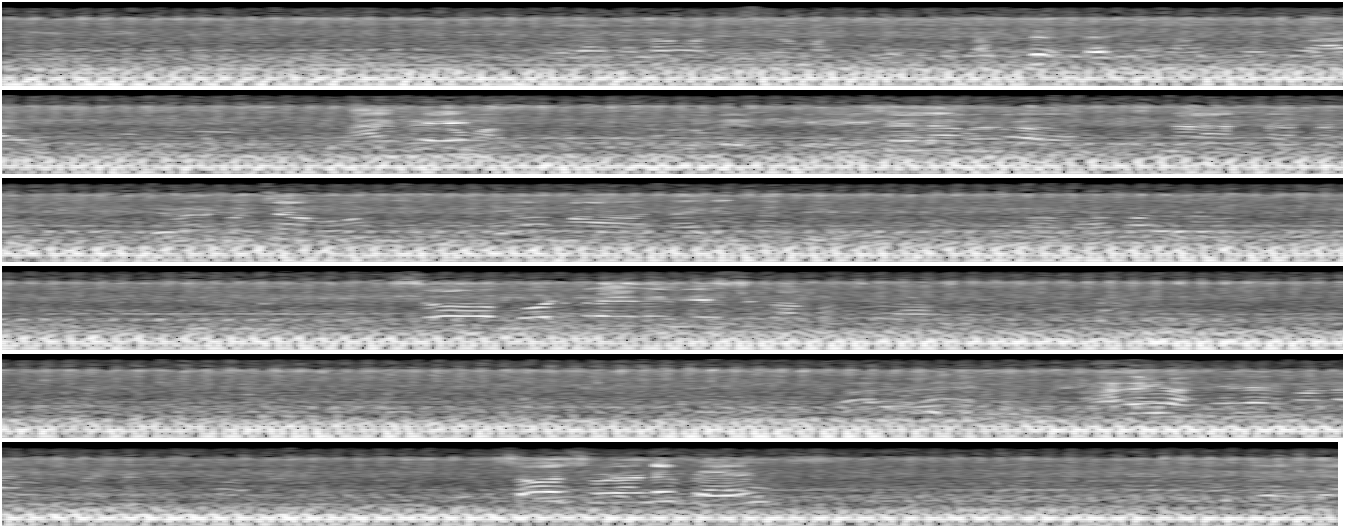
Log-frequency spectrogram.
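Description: A passenger boat's engine running steadily with a low drone, with people's voices talking over it at times.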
